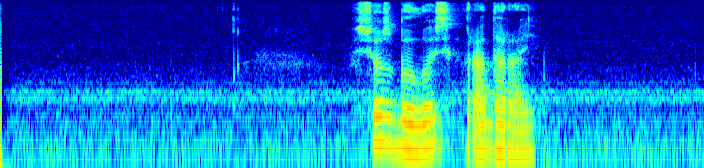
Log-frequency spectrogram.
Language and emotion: Russian, neutral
